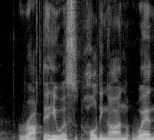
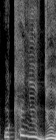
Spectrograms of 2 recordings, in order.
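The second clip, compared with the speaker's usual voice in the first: squeaky high mock jab at the captain. Streamer teases the captain who has no powers, mocking. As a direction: scoff at him in a silly high voice.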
